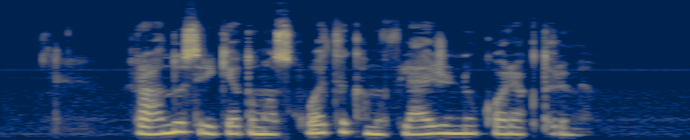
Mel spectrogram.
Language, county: Lithuanian, Kaunas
